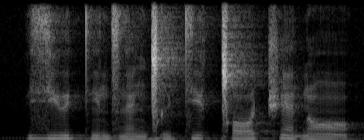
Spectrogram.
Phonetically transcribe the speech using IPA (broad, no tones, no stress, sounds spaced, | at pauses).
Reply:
zʲ ɨ tʲ ə̃ d͡z ɛ̃ ɡ͡ǀ ɨ tʲ ə ǀ ɔ t͡ʃ ɛ̃ ɗ ɔ̃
